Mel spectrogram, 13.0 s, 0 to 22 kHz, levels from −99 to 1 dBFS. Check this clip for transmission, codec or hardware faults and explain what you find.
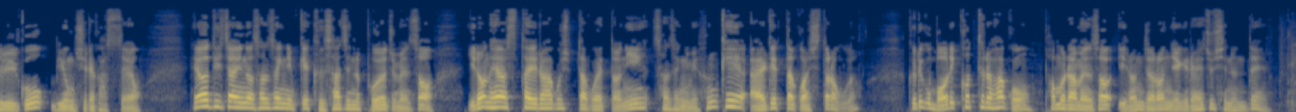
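There's one problem here, repeated four times: damaged data in the compressed stream. Short glitches land at 1.31–1.33 s, 4.82 s, 7.16–7.19 s and 11.34–11.36 s, each only about 20 ms long. At each spot the decoder hit corrupted bytes, couldn't make sense of those frames, lost sync and skipped ahead to the next valid frame header. You hear each one as a quick glitch cutting into the speech.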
